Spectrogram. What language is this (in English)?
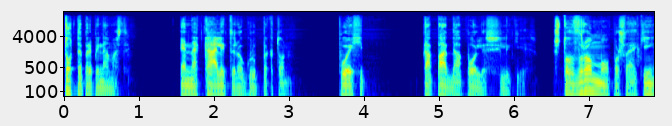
Greek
